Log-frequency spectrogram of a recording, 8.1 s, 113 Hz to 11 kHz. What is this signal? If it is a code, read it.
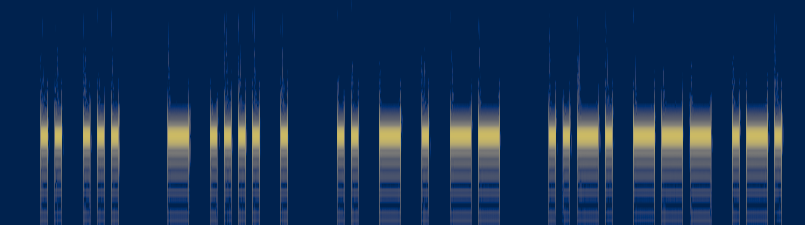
Morse code, heard as a keyed tone, about 17 wpm, 700 Hz. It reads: IS THE ITEM FOR
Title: Sentences from Top 1000 Words - Review Part 6 - 17wpm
